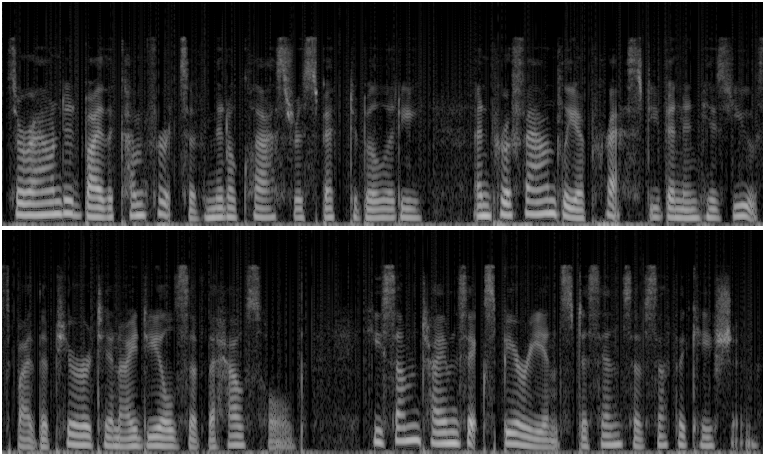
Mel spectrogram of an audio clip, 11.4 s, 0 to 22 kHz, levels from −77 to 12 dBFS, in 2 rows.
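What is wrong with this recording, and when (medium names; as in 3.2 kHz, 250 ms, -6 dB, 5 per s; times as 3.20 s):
crackle 190 per s -29 dBFS
2.69 s: dropout 4.2 ms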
